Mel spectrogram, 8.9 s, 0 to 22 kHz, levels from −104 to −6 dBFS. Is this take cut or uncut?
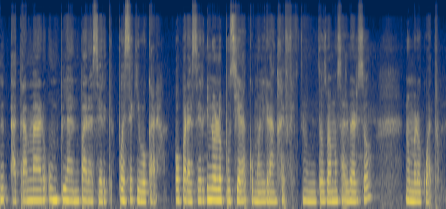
cut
